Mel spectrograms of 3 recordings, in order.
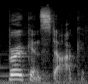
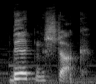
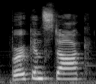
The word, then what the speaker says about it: Birkenstock: the world nowadays and it's natural that people pronounce it with their native accent. So English speakers usually say Birkenstock. In German, we say Birkenstock. Birkenstock.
